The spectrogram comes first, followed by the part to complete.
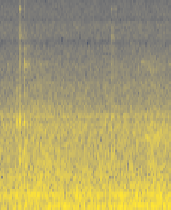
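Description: Quiet room tone with a low steady hum and two faint clicks, about a second apart.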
